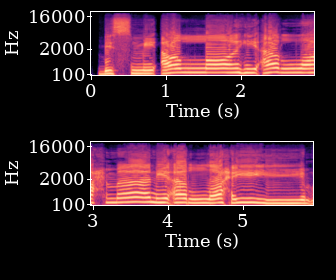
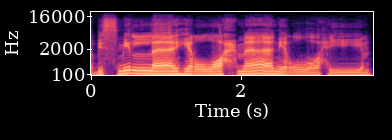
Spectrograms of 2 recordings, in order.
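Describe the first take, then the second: First: Slow, high, every hamzah pronounced separately as "Bismi Allahi Ar-Rahmani Ar-Rahim"; wrong reading. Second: Slow melodic recitation, "Bismillahirrahmanirrahim" run together with hamzah wasol silent; correct joined reading. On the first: Teacher mimics a mistaken imam, slow drawn-out wrong recitation. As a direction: chant "Bismi Allahi" word by word, breaking the connecting hamzah. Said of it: "imam yang dia bacanya kayak gini". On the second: Teacher shows the correct connected reading, slow recitation. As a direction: recite it slowly as one flowing phrase.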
